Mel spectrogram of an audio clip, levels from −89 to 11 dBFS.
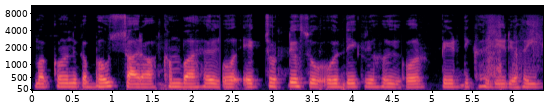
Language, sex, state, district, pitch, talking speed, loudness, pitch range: Hindi, male, Rajasthan, Nagaur, 135 Hz, 180 wpm, -22 LUFS, 130-140 Hz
